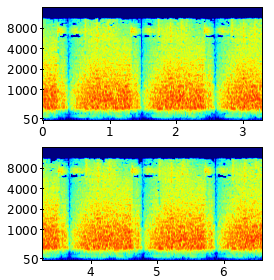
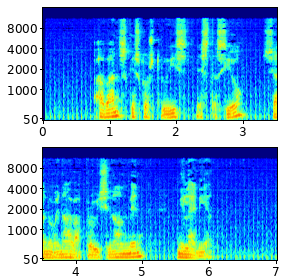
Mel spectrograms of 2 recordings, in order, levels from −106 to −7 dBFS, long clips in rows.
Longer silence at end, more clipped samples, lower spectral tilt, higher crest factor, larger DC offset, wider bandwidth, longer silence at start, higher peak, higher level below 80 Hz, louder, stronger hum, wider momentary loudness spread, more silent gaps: about the same, 0 s vs 0 s; neither; second, 1 dB/octave vs -5.5 dB/octave; about the same, 14 dB vs 18 dB; neither; about the same, 11.5 kHz vs 11.5 kHz; second, 0 s vs 0.75 s; first, -6 dBFS vs -18 dBFS; second, under -90 dBFS vs -56 dBFS; first, -20 LUFS vs -34 LUFS; neither; about the same, 7 LU vs 9 LU; neither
